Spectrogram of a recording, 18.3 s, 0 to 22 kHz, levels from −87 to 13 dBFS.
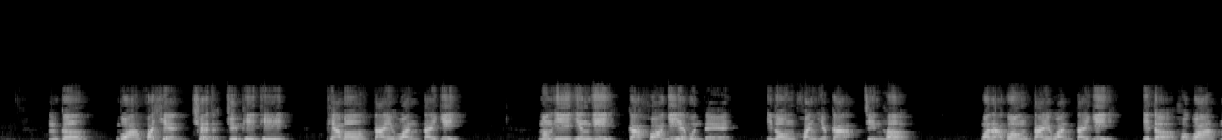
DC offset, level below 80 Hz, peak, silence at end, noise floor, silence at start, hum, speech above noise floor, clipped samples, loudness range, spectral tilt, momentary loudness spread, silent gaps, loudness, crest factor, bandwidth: under 0.1%; -66 dBFS; -6 dBFS; 0.1 s; -81 dBFS; 0.75 s; none; 60 dB; under 0.1%; 2 LU; -3.5 dB/octave; 9 LU; none; -20 LUFS; 16 dB; 8.8 kHz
